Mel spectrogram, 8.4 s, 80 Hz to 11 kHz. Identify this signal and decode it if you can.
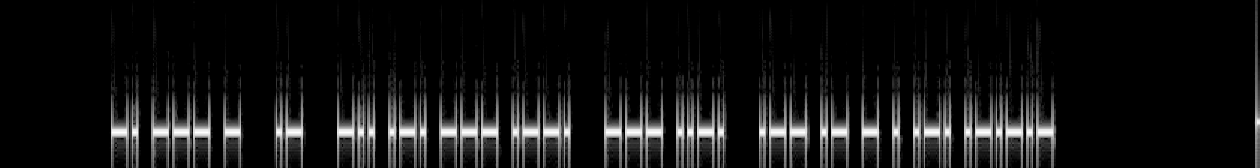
Morse code, heard as a keyed tone, about 34 wpm, 700 Hz. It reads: NOT A DROP OF WATER.
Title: Sentences from Top 1400 Words 35wpm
